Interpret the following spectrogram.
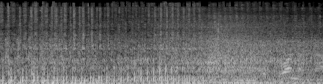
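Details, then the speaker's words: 2012 EZ-GO TXT gas golf cart with Kawasaki engine, previously crank-no-start, after carburetor install and new fuel filter and spark plug: steady, even putter with no misses. A faulty spark plug is suspected as the cause. "so maybe it was just a faulty spark plug uh it it does happen it's rare but it does happen"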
